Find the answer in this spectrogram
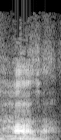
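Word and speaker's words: هذا: is pronounced like but this alif is not written it is explained in the key also so it is haazah okay means this and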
